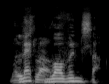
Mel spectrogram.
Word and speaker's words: Wałęsa: No, it's not Walesa. It's pronounced Władysław. No, Lech Wałęsa.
